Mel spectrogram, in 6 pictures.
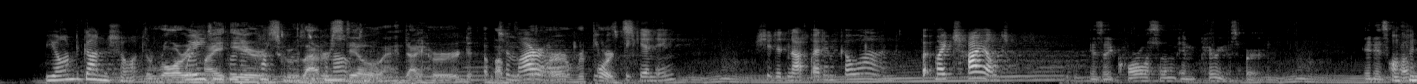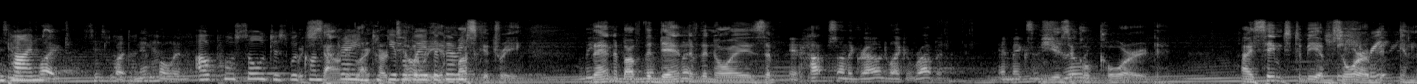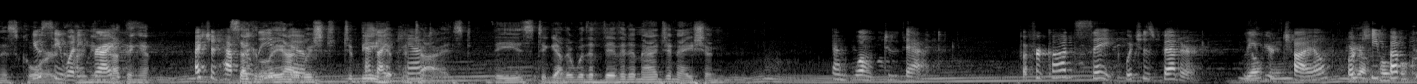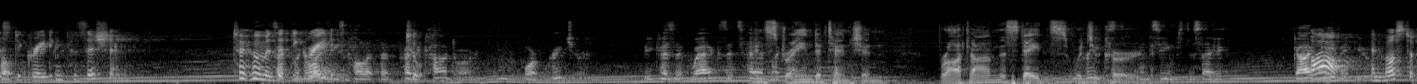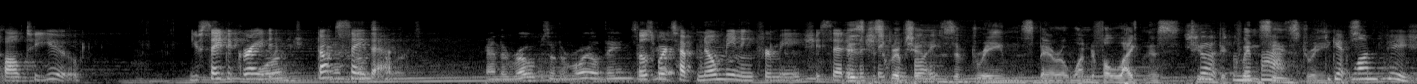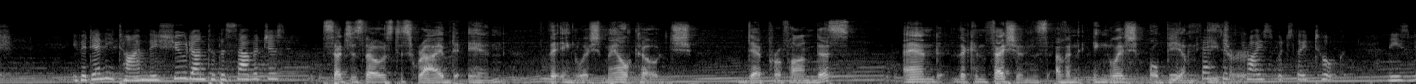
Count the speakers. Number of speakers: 4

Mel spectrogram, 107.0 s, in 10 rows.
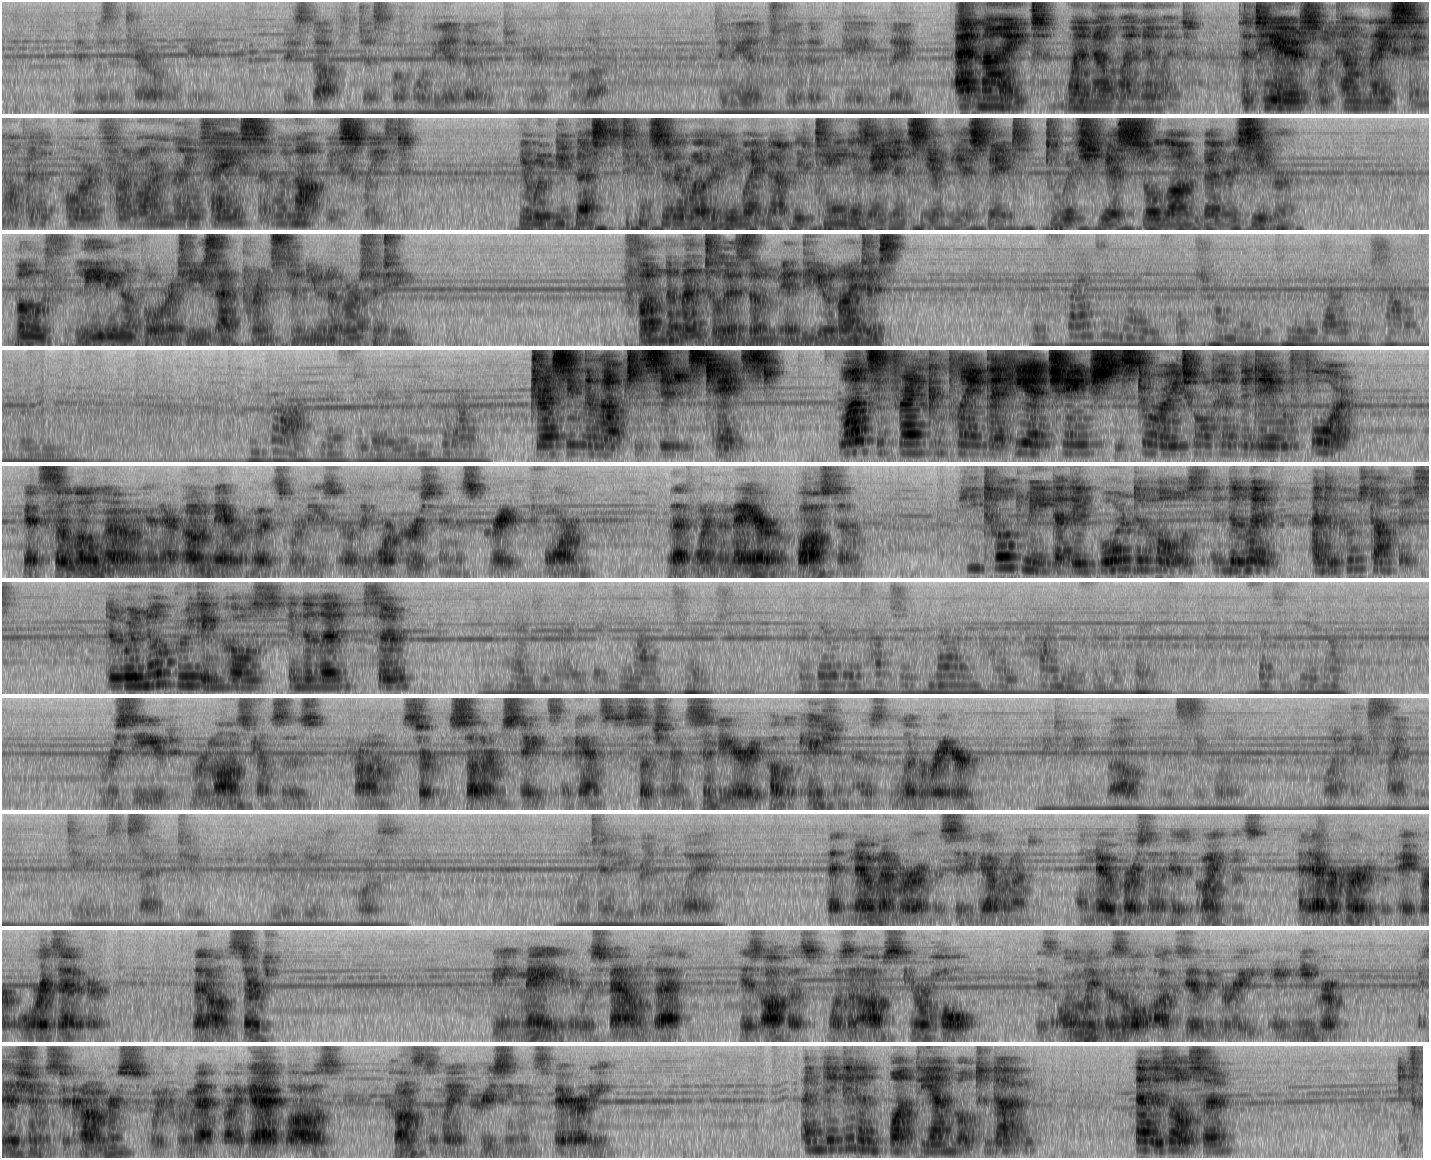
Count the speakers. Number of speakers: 8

